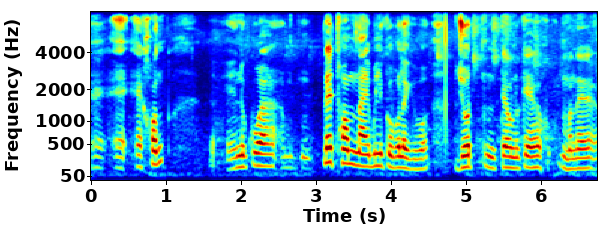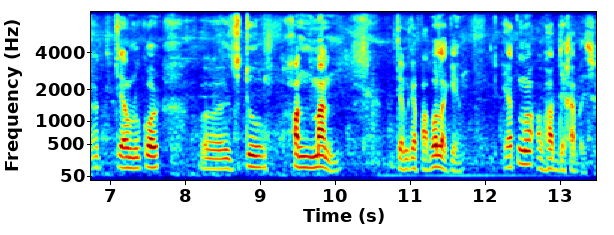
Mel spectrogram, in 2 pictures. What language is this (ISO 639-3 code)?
asm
